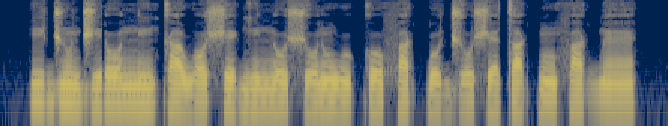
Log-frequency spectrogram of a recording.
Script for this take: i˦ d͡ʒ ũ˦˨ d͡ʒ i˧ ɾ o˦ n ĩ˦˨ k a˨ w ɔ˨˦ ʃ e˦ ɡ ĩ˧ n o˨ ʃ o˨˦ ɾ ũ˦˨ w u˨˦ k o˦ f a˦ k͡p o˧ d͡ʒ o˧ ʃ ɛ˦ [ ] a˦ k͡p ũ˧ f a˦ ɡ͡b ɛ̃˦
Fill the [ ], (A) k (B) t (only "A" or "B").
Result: B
